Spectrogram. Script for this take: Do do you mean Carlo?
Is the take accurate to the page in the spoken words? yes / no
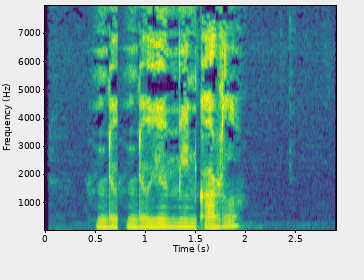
yes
